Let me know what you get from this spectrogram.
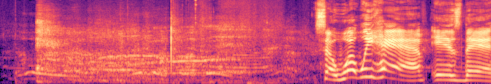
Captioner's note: audience exclaims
